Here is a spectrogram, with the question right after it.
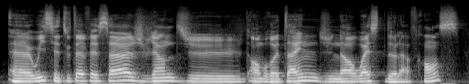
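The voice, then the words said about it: French-from-France accent. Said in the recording (French): “ça s'entend probablement, mais euh, tu as un accent français”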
